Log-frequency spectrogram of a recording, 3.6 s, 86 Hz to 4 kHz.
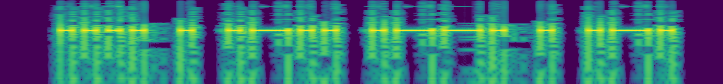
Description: Morse code, heard as a keyed tone, about 20 wpm, 1000 Hz. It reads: HELPER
